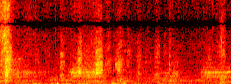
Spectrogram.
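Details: In a Guam yard, Eve, a rescued female dog of unknown breed, faces a coconut crab. Rhythmic, airy panting puffs repeat over a couple of seconds while a person scolds her with a firm 'hey, no'.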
